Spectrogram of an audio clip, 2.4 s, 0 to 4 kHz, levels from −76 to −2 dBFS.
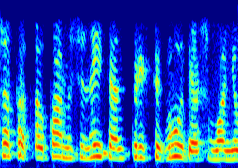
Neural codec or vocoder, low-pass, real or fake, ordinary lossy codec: none; 3.6 kHz; real; AAC, 32 kbps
